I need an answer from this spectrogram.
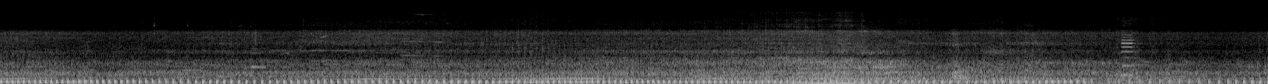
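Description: Motorcycle engine running at road speed with an even, fast pulsing beat from its exhaust, easing off briefly about eleven seconds in. A short horn beep sounds at about the same moment.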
